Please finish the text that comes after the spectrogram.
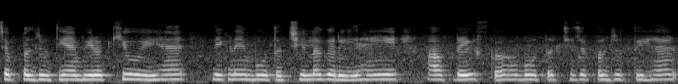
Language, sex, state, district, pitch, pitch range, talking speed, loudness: Hindi, female, Haryana, Rohtak, 220 Hz, 220-230 Hz, 185 wpm, -15 LUFS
